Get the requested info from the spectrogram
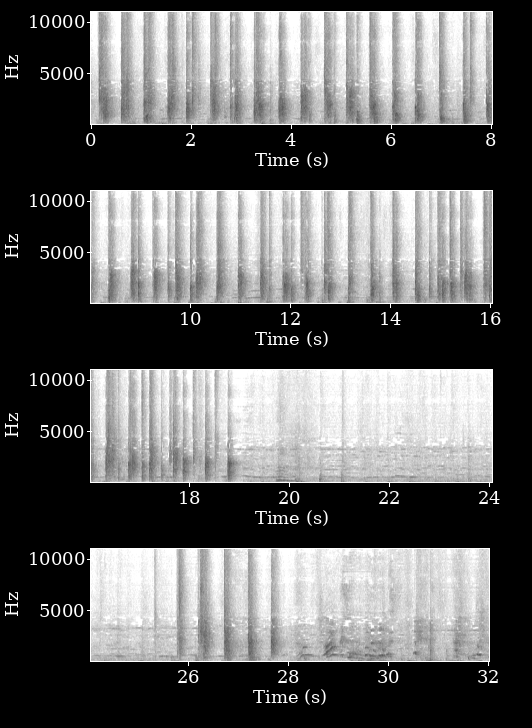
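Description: Hand clapping kept in steady time, about two and a half claps a second, over music. The clapping stops for several seconds past the middle and takes up again near the end.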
